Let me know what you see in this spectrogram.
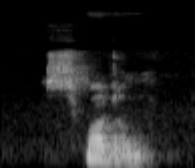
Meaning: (verb) 1. To bind (a baby) with long narrow strips of cloth 2. To beat; cudgel; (noun) Anything used to swaddle with, such as a cloth or band
- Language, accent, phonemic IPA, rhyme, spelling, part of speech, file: English, Southern England, /ˈswɒdəl/, -ɒdəl, swaddle, verb / noun, LL-Q1860 (eng)-swaddle.wav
